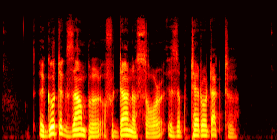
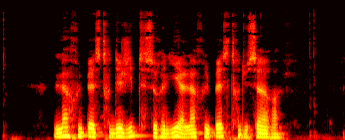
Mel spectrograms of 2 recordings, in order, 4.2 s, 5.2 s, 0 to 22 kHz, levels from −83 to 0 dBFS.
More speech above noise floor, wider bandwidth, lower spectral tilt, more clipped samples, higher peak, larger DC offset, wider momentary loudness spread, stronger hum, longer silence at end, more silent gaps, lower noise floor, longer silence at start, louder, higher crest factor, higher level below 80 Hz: first, 52 dB vs 42 dB; second, 13 kHz vs 15.5 kHz; about the same, -6.5 dB/octave vs -6.5 dB/octave; neither; first, 0 dBFS vs -4 dBFS; neither; first, 11 LU vs 7 LU; neither; second, 0.6 s vs 0.9 s; neither; first, -69 dBFS vs -61 dBFS; second, 0.6 s vs 0.8 s; first, -18 LUFS vs -21 LUFS; about the same, 18 dB vs 18 dB; about the same, -50 dBFS vs -46 dBFS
